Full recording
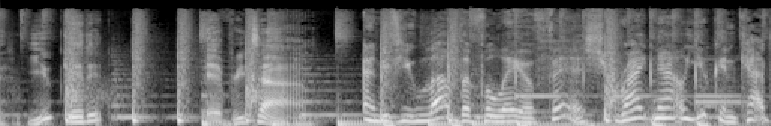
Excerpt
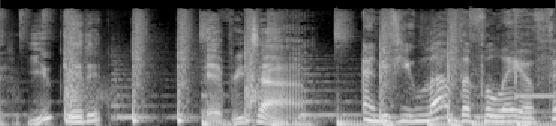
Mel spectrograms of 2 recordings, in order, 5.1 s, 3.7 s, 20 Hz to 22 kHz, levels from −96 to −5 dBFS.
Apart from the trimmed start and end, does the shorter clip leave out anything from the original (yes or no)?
no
